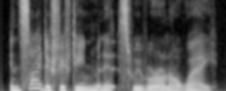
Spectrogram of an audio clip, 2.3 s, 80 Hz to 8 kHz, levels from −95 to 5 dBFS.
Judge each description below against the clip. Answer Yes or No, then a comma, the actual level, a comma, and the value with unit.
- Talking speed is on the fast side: Yes, fast, 240 wpm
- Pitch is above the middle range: Yes, high, 215 Hz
